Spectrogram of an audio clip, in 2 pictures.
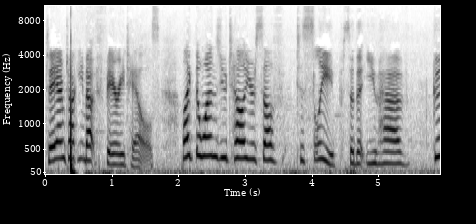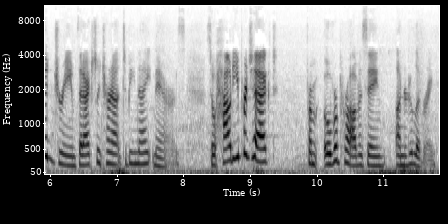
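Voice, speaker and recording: A woman with a fairly high voice talks casually and emphatically, like someone giving advice in a vlog. Her delivery is conversational and direct. Clear background noise runs under her speech. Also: big pitch swings, moderate pace, fairly bright tone, rough recording. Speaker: relationship advice vlogger. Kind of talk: casual advice talk to camera.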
